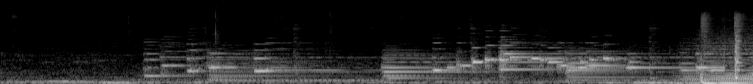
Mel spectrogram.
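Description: Piano music, quiet at first, with single held notes; a louder, fuller passage of music comes in near the end.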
